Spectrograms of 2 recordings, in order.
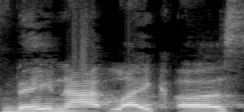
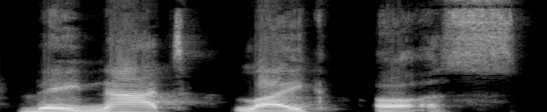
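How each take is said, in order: First: Said in the usual way. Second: "They not like us" very slow, a pause between words; slow word-by-word emphasis. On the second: Real, not acted. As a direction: space out "They ... not ... like ... us", pitch dropped. Repeats it word by word.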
